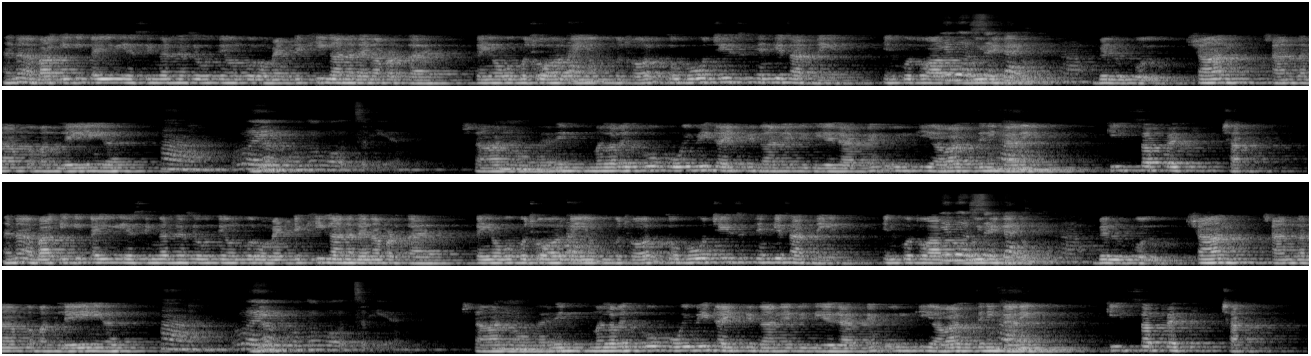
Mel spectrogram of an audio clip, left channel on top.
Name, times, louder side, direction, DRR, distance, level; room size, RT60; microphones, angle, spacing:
voice 1, 0.0-4.3 4.7-5.9 6.3-8.4 8.8-10.3 10.9-11.6 11.8-12.4 12.7-14.2 15.5-15.8 17.7-23.5 24.1-24.9 25.3-25.4, right 1 dB, 65° right, -3 dB, 2.8 m, -23 dB
voice 2, 5.6-6.0 9.3-10.8 14.6-17.1 18.0-18.5 22.9-23.4, equal, 35° right, -4 dB, 2.8 m, -29 dB
22.0 x 9.3 x 2.4 m, 1.4 s
head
